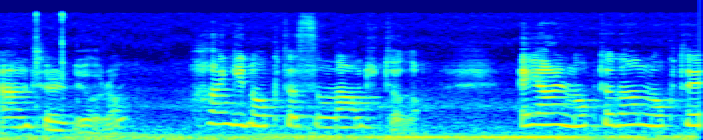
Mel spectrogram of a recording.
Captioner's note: right mouse click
